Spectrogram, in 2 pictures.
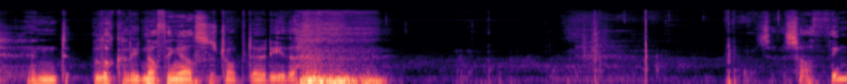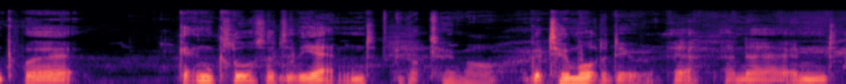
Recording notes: This is my first ever field recording of a podcast. I travelled to Leiscester to Turtle Lodge Healing.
